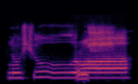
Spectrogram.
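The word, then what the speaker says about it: نُشُورًا: Nushura. Yes, just prolong the sound of sheen. Nushura.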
